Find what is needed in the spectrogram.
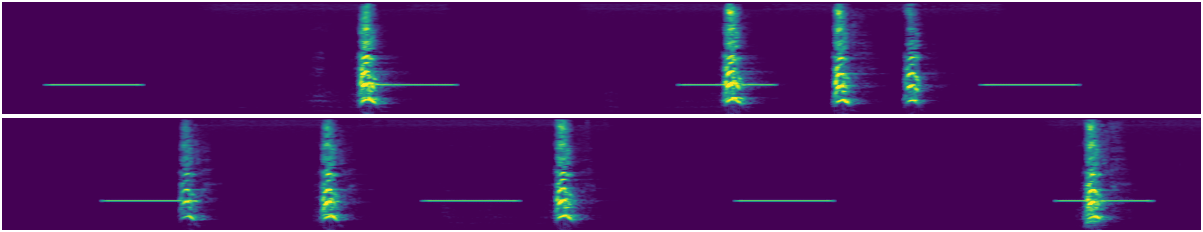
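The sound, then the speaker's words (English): Dogs bark indoors in short, sharp, isolated bursts, some in quick pairs, separated by quiet gaps, while a steady electronic beep recurs at regular intervals between the barks. “Play this hour-long recording on repeat play when you leave home and create the impression that you keep dogs inside your home.”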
